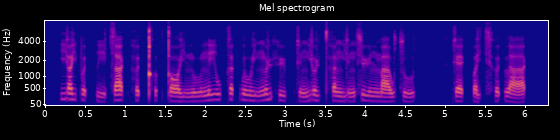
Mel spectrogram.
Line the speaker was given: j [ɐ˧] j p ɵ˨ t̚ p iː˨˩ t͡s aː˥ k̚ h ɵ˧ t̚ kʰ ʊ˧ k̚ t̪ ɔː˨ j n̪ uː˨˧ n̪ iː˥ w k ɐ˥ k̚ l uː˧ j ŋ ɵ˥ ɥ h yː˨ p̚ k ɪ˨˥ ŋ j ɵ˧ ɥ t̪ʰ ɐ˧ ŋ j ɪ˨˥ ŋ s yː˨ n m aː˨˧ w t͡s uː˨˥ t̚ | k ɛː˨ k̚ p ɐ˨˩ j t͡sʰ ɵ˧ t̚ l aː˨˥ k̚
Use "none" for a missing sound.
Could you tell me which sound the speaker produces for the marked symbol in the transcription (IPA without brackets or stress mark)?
ɐ˥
